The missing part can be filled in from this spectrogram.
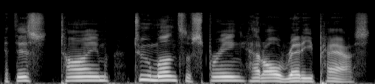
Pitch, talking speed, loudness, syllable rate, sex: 160 Hz, 160 wpm, -16 LUFS, 3.9 syllables/s, male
